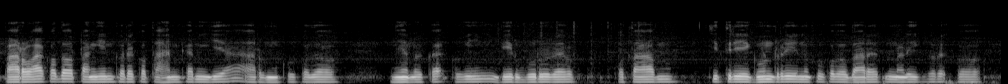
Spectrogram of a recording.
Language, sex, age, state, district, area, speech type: Santali, male, 45-60, Jharkhand, Bokaro, rural, spontaneous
